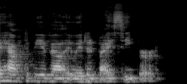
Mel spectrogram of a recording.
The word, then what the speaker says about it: CBER: Did you say CBER? – CBER. – How do you spell it? – C-B-E-R.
